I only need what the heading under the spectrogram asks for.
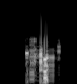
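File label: Raleigh Police Northeast District Tactical, p25; wake p25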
